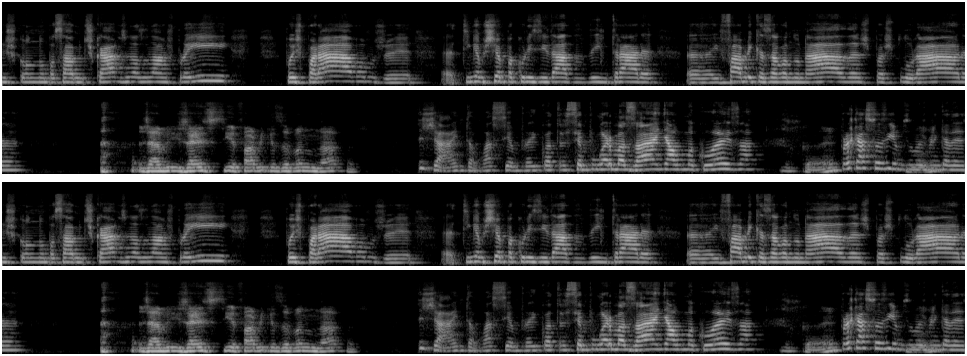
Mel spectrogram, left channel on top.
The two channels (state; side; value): identical; both; correlation 1.00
